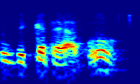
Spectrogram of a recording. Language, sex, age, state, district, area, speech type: Hindi, male, 60+, Madhya Pradesh, Gwalior, rural, conversation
